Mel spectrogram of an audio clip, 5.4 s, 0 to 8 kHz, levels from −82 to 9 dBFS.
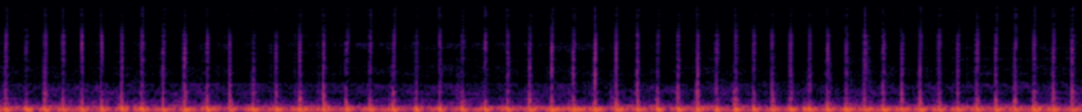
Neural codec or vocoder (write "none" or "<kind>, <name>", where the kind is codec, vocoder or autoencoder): codec, SNAC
